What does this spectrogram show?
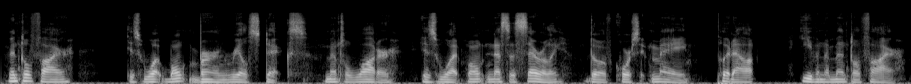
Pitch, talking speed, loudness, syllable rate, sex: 115 Hz, 165 wpm, -22 LUFS, 4.4 syllables/s, male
